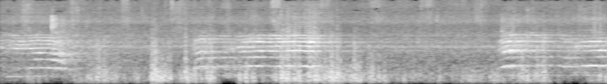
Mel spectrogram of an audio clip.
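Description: Men shouting protest chants in long held calls of about a second each, three of them, over rough street noise.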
